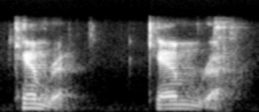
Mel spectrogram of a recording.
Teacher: this word may sound uh as two syllables not only three syllables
